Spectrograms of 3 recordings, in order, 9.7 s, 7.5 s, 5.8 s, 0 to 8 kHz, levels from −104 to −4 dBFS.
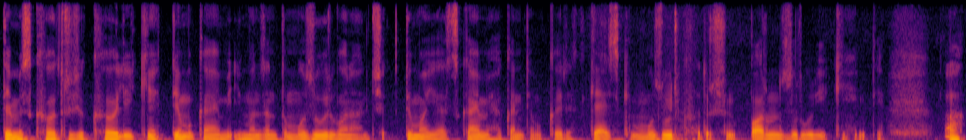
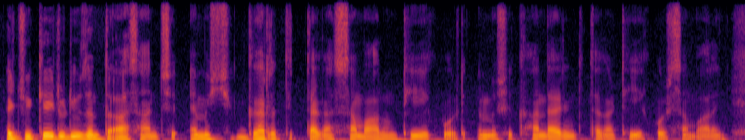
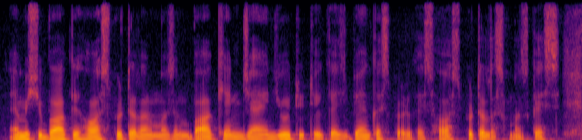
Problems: constant background noise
